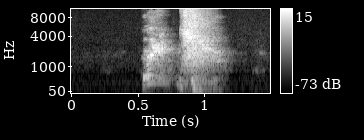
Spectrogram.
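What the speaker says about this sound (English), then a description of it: "I sneeze after I eat" A single sharp sneeze after eating, a quick intake followed by a burst, close and loud, in otherwise near silence.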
